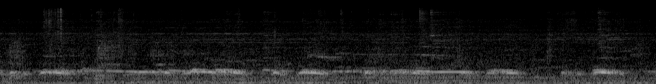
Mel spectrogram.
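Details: Thai spotted doves kept in a breeder's collection coo in a steady run of soft, low hooting notes, several overlapping coos roughly every half second, with faint room noise behind.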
